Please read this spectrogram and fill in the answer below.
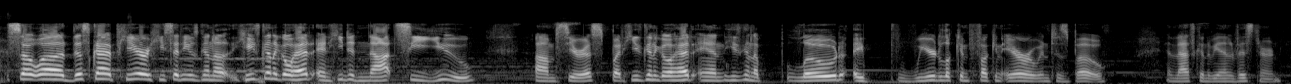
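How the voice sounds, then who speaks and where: A man's voice: high voice, a little fast, bright, forceful tone, highs cut off, faint music behind. A man acting as game master, casually narrating a tabletop roleplaying game and thinking aloud informally.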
